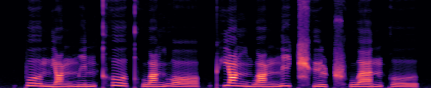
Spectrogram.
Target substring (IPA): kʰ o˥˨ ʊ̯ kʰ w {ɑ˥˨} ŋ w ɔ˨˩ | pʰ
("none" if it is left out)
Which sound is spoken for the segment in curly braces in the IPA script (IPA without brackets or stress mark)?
ɑ˨˦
